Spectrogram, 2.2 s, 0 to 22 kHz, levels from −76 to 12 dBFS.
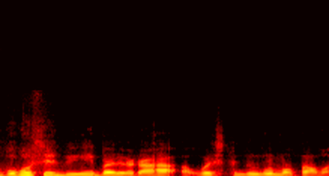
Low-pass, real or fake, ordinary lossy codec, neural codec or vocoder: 10.8 kHz; fake; MP3, 96 kbps; codec, 16 kHz in and 24 kHz out, 0.6 kbps, FocalCodec, streaming, 2048 codes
